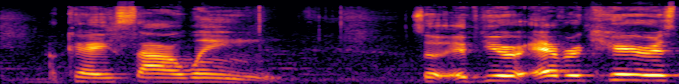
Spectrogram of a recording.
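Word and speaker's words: Samhain: Austera or um happy saw Wayne. Okay. I picked that one on purpose because a lot of people be like snee. The purple the proper pronunciation is saw Wayne like Wayne. Okay, saw Wayne.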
